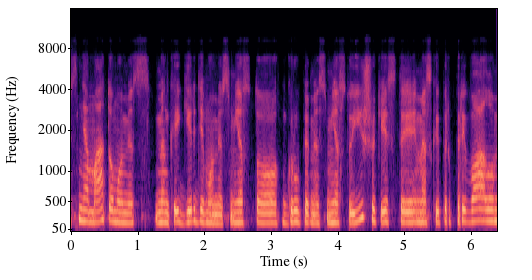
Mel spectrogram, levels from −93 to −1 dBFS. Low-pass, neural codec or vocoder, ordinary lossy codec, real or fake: 7.2 kHz; none; Opus, 16 kbps; real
